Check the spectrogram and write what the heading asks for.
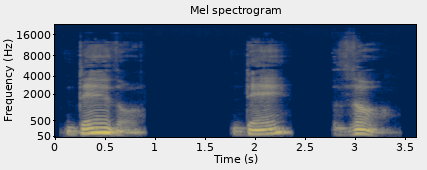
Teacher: When the D is between two vowels, it makes a soft D sound, similar to the TH in English.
